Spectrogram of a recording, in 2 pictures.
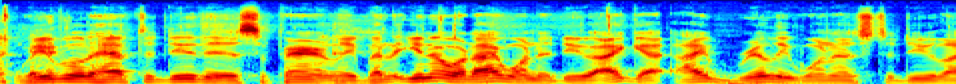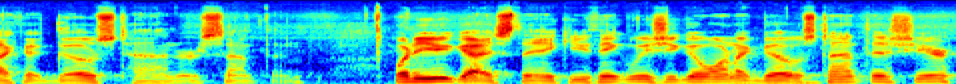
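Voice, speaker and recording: A man with a Missouri accent and a medium pitch talks at a fairly quick pace with ordinary pitch variation. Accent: rural Missouri twang. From rural Missouri (Niangua). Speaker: podcast host. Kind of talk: casual chat. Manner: animated.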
